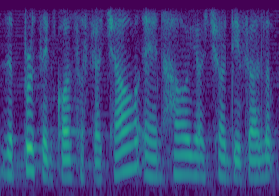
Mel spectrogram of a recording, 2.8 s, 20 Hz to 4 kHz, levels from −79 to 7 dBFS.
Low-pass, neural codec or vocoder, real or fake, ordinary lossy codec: 3.6 kHz; none; real; none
